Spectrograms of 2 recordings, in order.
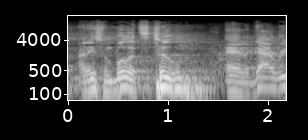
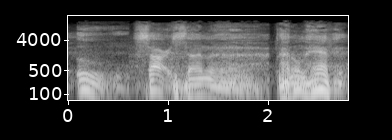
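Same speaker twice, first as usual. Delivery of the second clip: low, soft reluctant father; apologetic dad; 9 semitones lower, 3 dB quieter, slower than usual. Retold or imitated. Dad refusing son dance money, low apology. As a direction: imitate a dad sheepishly letting a child down.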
